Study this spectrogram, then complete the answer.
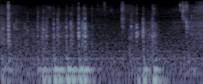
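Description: A computer mouse clicks in a quick run of close, sharp taps, rapid and even. The taps are fairly quiet and there is no talk.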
